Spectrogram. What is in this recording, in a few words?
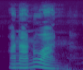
"ananovon" to steal Yawa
